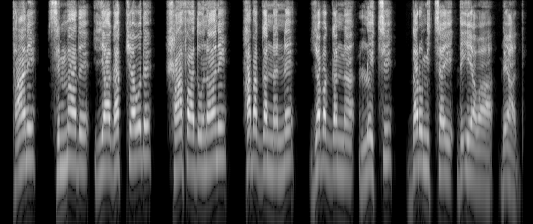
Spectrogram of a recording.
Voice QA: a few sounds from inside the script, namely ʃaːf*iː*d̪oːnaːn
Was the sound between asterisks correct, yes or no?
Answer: no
